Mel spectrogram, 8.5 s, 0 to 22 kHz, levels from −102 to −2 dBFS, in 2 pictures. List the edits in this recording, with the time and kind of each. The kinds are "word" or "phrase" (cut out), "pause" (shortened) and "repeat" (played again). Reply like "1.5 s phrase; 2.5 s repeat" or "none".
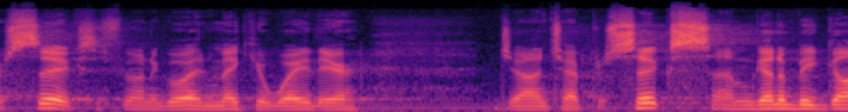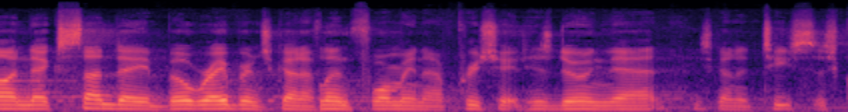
5.8 s word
